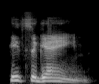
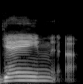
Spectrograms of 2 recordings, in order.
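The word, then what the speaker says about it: pizza gaina: pizza game uh and gain I think I'm pronouncing it correctly gain is uh spelled g-a-i-n-a I don't think it's Pizza Gainer I think it's just I think it's just pizza game and of course Jerry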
